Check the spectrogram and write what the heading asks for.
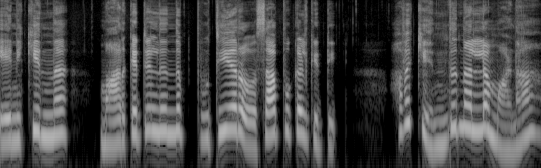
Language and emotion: Malayalam, happy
